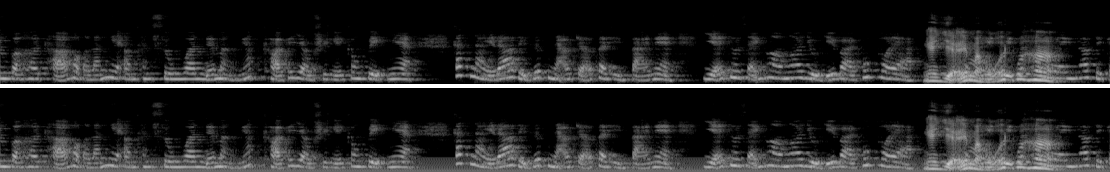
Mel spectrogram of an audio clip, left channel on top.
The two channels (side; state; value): right; noise; hum, 16 dB below the sound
